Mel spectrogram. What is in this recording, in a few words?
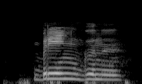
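"бреньгыны", Komi, female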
